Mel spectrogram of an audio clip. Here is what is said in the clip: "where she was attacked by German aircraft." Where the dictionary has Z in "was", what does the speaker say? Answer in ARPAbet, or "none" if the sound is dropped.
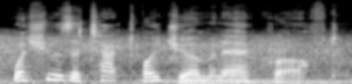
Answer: Z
